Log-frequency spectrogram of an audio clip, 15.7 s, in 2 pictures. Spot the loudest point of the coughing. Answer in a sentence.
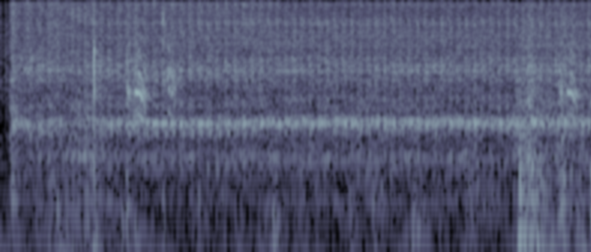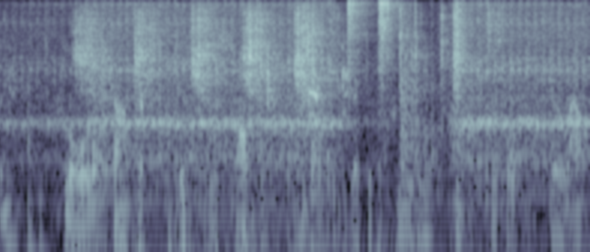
The loudest moment of the coughing is at 12 seconds.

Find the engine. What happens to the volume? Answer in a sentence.
The volume of the engine goes up.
